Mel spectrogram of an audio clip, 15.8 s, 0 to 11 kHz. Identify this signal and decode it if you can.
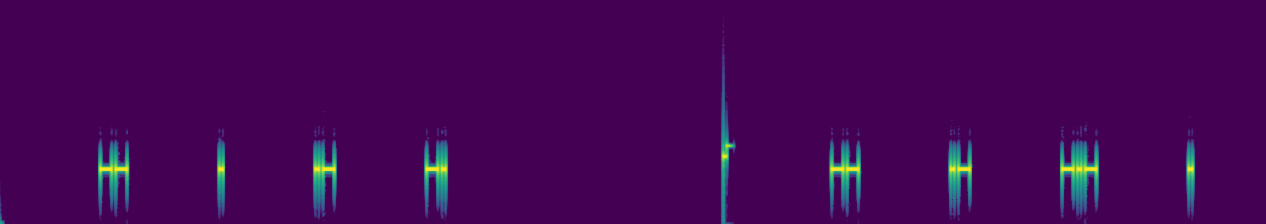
Morse code, heard as a keyed tone, about 25 wpm, spaced as for 7 wpm, 700 Hz. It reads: MEAN MAKE
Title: 8x Character Spacing - Top 200 Words - 25wpm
